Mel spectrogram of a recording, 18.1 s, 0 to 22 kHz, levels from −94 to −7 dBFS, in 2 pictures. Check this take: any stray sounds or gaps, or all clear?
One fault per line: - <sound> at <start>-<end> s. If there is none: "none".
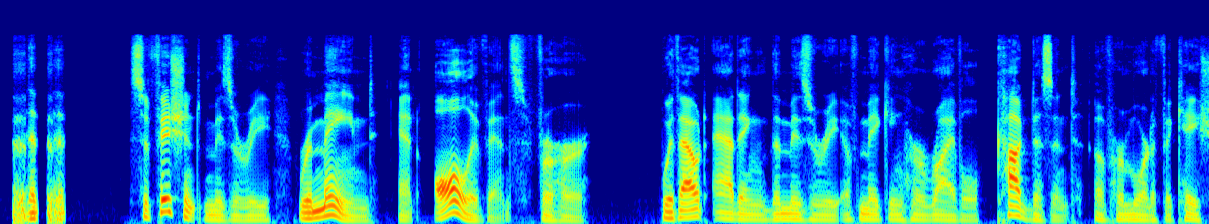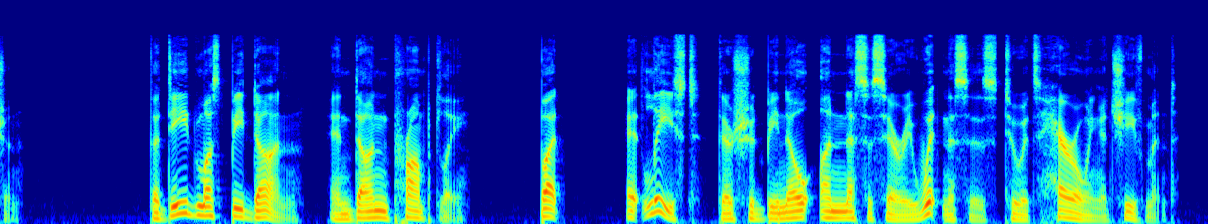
- laugh at 0.1-0.5 s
